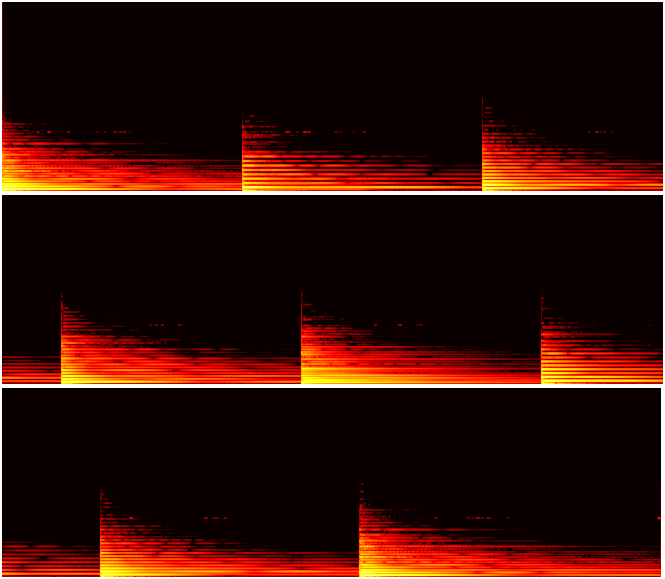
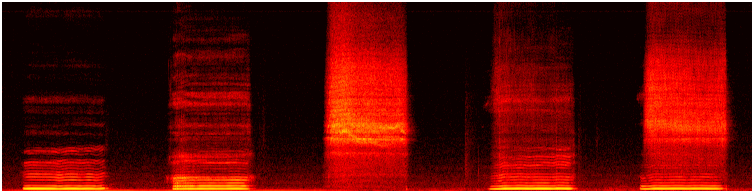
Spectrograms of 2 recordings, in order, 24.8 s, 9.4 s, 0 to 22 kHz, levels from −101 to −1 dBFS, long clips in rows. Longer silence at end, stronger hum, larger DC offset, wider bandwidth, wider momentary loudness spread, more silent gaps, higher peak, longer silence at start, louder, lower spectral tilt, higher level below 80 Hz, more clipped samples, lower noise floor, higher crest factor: first, 1.75 s vs 0.3 s; neither; neither; second, 6.2 kHz vs over 20 kHz; first, 25 LU vs 12 LU; neither; first, -4 dBFS vs -24 dBFS; second, 0 s vs 0.25 s; first, -23 LUFS vs -37 LUFS; first, -8 dB/octave vs -3.5 dB/octave; first, -50 dBFS vs under -90 dBFS; neither; second, -55 dBFS vs -71 dBFS; first, 22 dB vs 14 dB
